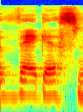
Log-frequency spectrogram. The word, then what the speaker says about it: vagus: Another really helpful piece of information that I learned was from Mel Robbins, and she taught about the vagus nerve. It's spelled V-A-G-U-S, and it sounds like Vegas, like Las Vegas.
